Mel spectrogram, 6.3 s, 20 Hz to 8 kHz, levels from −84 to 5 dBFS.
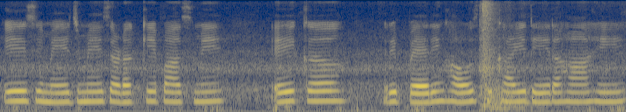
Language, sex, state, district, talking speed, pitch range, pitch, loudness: Hindi, female, Rajasthan, Jaipur, 135 wpm, 210-225 Hz, 215 Hz, -16 LUFS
